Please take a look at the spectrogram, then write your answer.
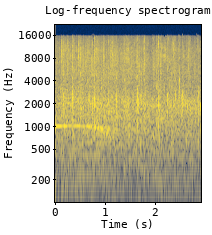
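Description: A crowd claps steadily throughout, a dense, continuous wash of many hands applauding together at moderate loudness, with no one speaking over it.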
